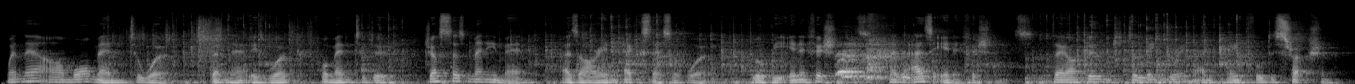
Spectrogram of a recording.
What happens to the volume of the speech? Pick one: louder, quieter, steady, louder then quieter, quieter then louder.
steady.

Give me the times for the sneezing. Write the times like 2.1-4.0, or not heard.
8.3-9.2.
